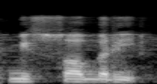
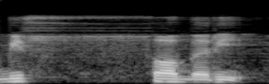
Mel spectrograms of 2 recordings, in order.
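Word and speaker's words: بالصبر: Contoh gini, ini ada kalimat bisobri. Maka yang akhirnya juga harus kita sukunkan. Cara membacanya bisobr. Bisobr. Ya, bisobr. Bukan bisobri, tapi bisobr. Nah, contohnya juga ini ada fajr.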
